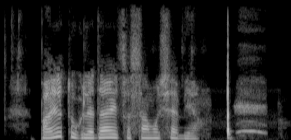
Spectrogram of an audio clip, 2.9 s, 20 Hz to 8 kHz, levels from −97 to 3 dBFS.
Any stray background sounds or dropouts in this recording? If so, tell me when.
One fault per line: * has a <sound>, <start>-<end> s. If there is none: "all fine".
* has a laugh, 2.3-2.7 s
